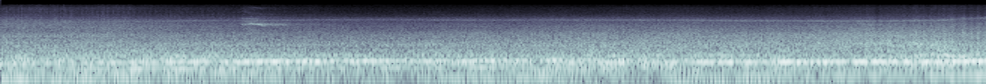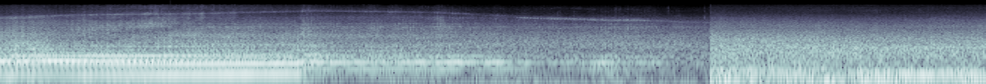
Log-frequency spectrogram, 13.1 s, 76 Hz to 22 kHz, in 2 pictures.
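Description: Porsche 911 Carrera passing slowly with a high turbo whistle that rises and then falls over the steady engine note. About 11 s in, the sound cuts to another car's lower engine note.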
